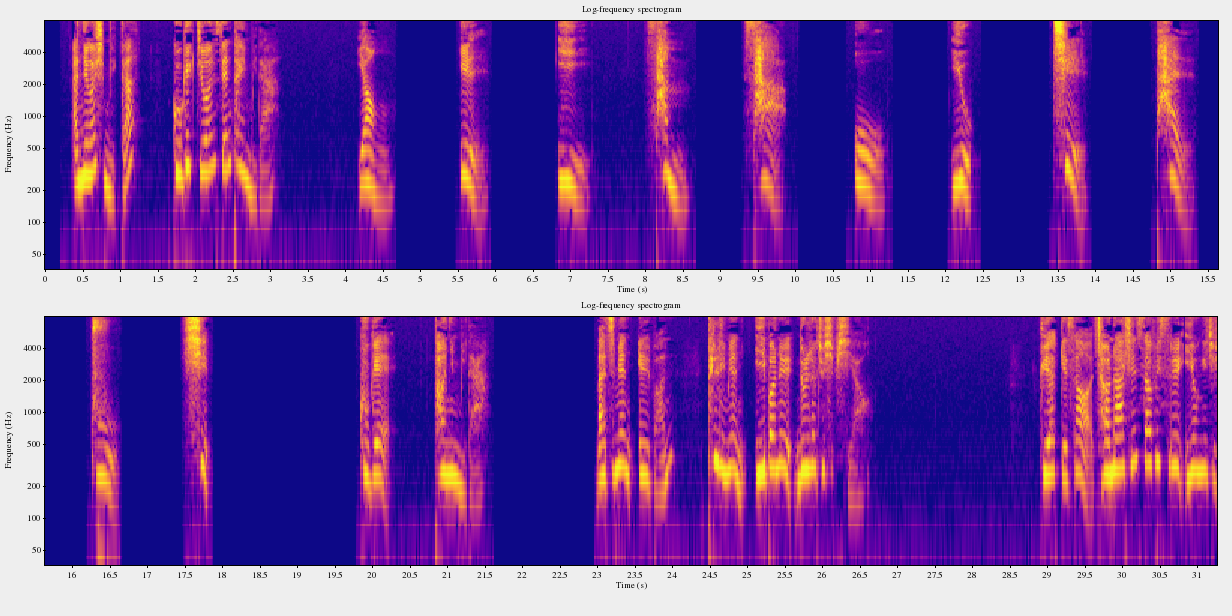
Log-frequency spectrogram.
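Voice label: Korean, female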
